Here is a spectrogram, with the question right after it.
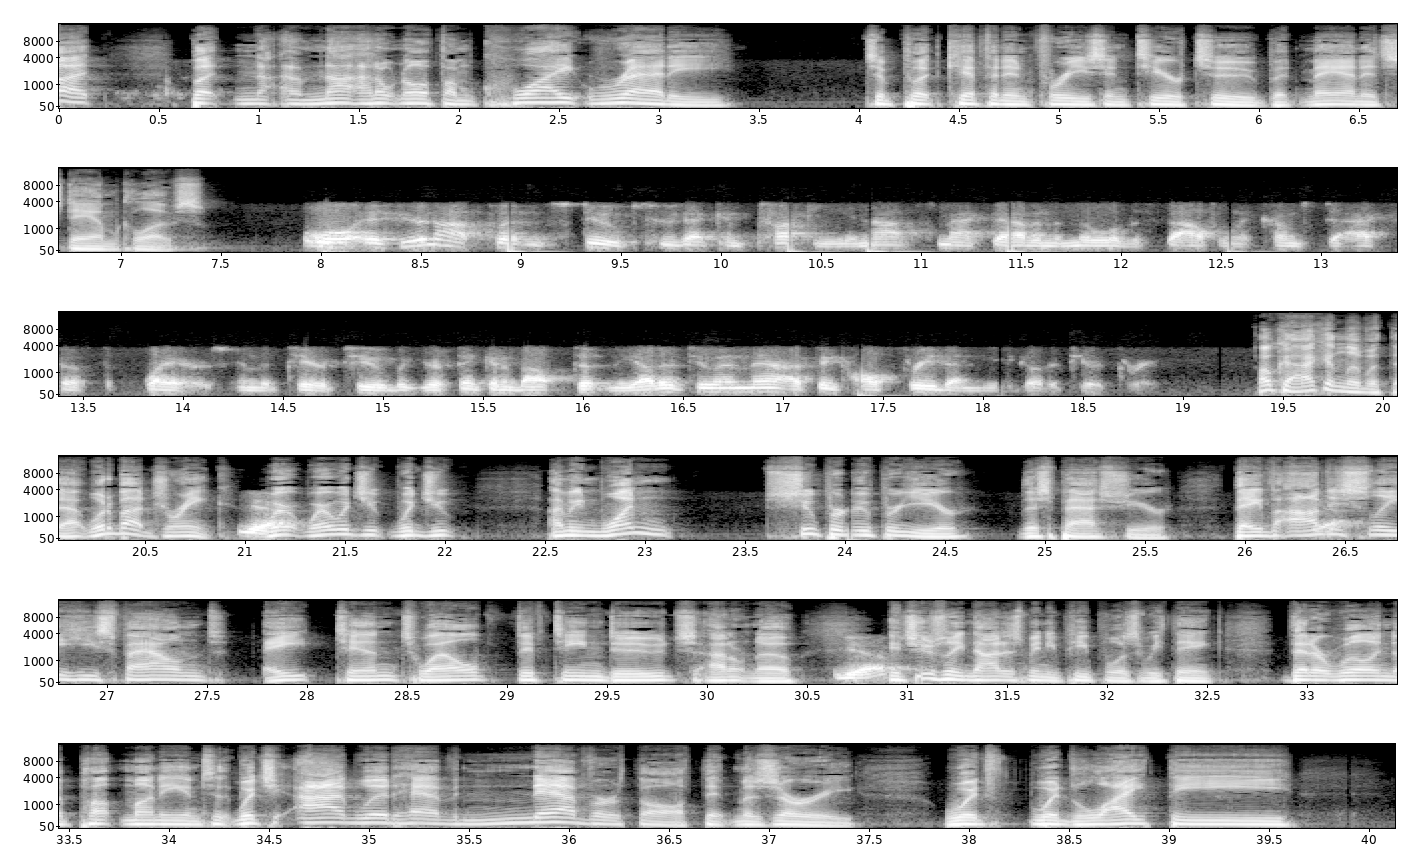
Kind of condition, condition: link, phone line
